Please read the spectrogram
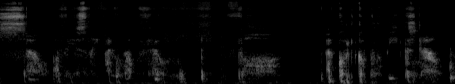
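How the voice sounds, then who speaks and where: Someone whispers at a moderate pace. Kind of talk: ASMR manga recommendation, casual talk to camera. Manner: whispered, casual.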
